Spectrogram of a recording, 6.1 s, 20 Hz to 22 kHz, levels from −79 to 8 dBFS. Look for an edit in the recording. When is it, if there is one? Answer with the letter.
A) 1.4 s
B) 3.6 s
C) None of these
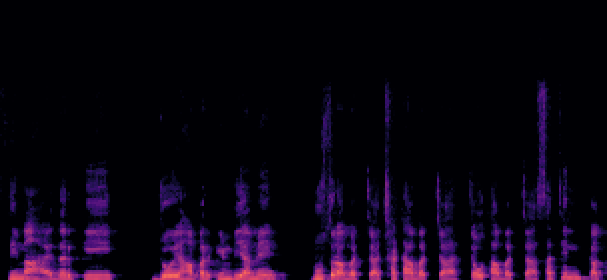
C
